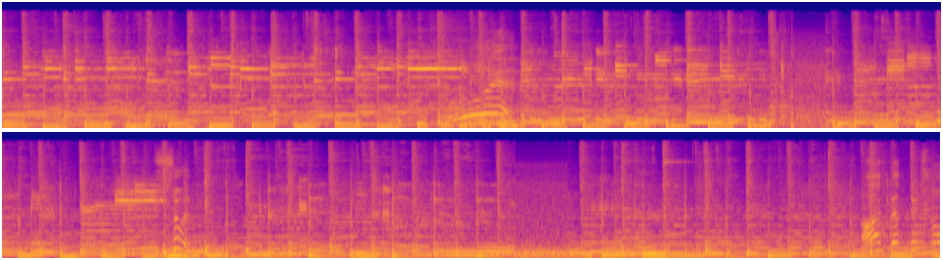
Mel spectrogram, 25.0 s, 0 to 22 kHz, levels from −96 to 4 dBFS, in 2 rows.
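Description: The audio has a cluster of short concealed packet loss right around 10.3 seconds: a 40 ms gap at 10.31 to 10.37, then two back-to-back 20 ms gaps at 10.45 to 10.49 and 10.49 to 10.53. Each time the receiver patched over what never showed up by carrying the preceding sound forward and easing back into the real signal, so you get quick little smears or wobbles, and anything very brief in those spots can go missing.

That run leads straight into what sounds like a long network dropout from 10.53 to 10.99 s, and there's a second, longer one from 19.35 to 20.07 s. In both, the last sound gets stretched into a fading buzz or hiss that covers the whole 440 ms and 700 ms gaps rather than dropping to silence. When the audio comes back, the original material from those stretches is just gone, and the likely cause is packets not arriving at all for that long.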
